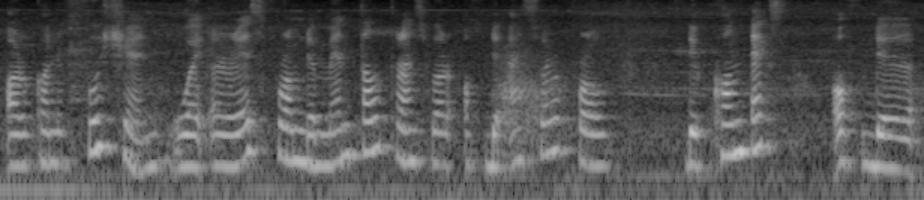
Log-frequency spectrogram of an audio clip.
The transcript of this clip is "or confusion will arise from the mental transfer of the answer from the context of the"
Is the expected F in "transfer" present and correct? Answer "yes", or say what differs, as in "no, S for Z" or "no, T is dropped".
yes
